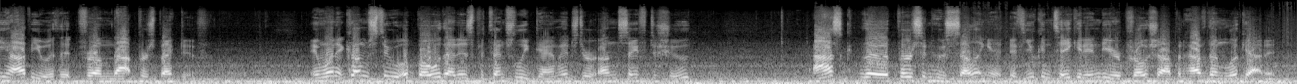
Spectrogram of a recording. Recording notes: I do apologize for this being another episode recorded in my car, which makes it tougher to control audio and production quality.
